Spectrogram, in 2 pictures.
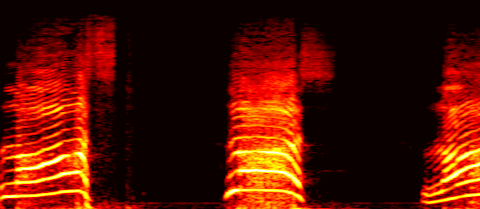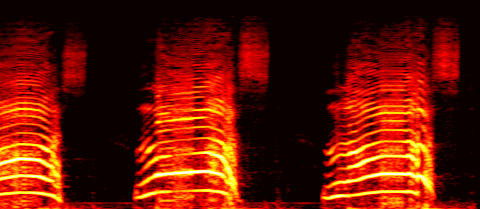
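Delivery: high, loud, drawn-out cries of "Lost!"; the buggy wheels crying "Lost!" at Jim on the dirt road; squeaking wheels crying Lost. Acted. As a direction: wail "Lost!" like wheels on every turn.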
